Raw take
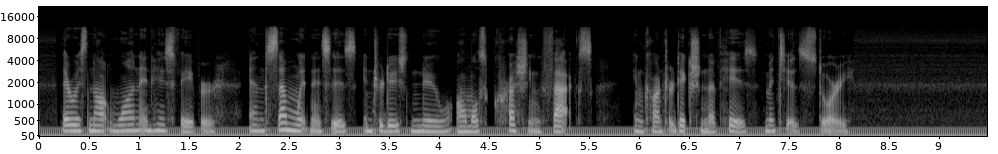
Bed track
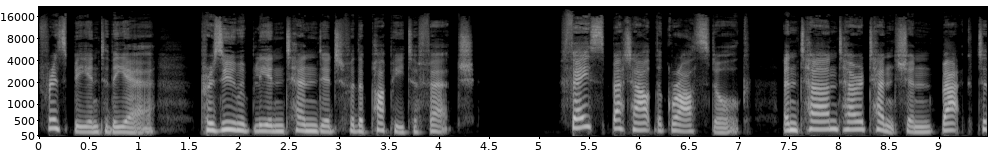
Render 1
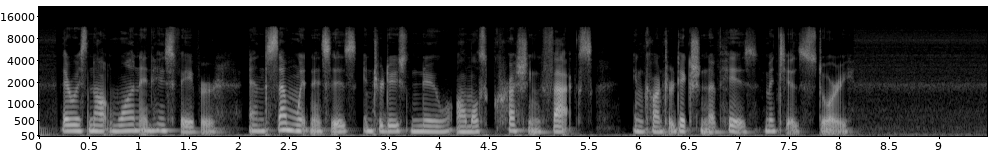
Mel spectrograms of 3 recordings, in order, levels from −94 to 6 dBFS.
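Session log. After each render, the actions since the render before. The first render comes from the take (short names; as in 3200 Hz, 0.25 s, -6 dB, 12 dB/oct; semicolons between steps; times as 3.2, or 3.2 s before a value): notches 50/100/150/200/250 Hz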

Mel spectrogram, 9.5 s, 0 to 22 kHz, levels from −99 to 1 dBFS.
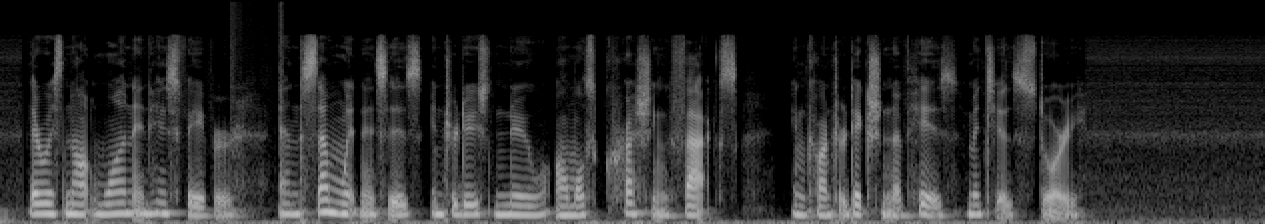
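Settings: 1.73–2.13 block floating point 5-bit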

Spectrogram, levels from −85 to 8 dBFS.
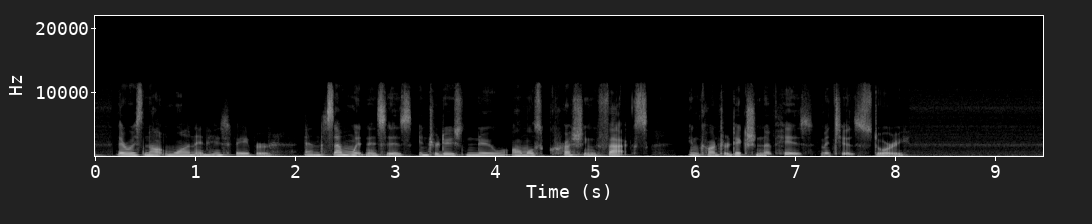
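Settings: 0.87–2.33 air absorption 290 m; 4.75–6.05 bell 8800 Hz +8.5 dB 0.27 oct; 6.71–7.63 HPF 340 Hz 24 dB/oct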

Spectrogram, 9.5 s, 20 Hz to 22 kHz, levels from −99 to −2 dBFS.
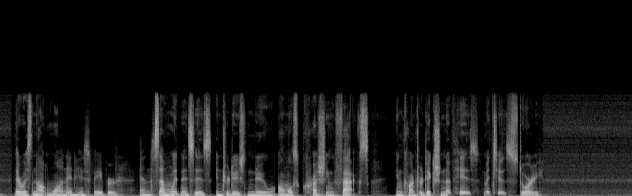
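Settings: nothing audible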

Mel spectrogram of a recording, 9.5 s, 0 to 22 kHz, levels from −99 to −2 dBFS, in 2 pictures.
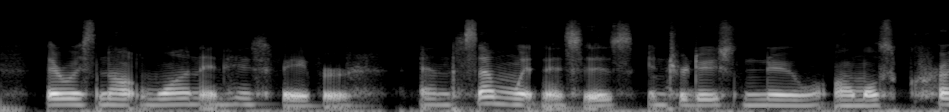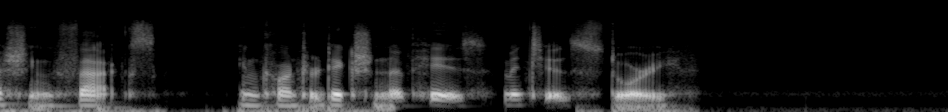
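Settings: EQ curve 110 Hz 0 dB, 230 Hz -21 dB, 530 Hz +12 dB, 890 Hz -9 dB, 2400 Hz -6 dB, 8200 Hz -21 dB; gate -50 dBFS, range -27 dB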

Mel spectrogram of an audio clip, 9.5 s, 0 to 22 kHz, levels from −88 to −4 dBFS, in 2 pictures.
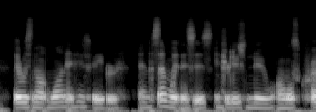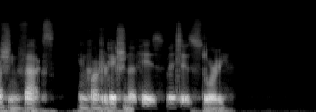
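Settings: spectral dilation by 60 ms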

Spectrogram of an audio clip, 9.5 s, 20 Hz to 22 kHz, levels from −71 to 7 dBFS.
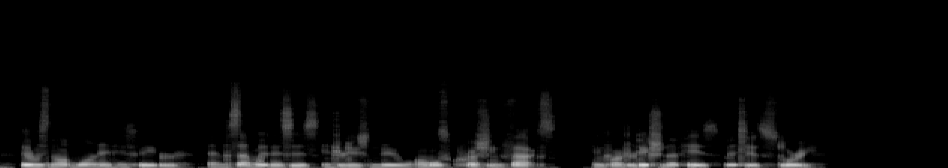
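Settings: gain +7 dB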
